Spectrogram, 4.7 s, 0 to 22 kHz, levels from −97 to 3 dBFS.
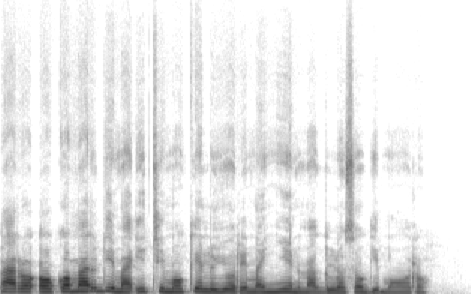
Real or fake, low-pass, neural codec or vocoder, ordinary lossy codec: fake; none; codec, 44.1 kHz, 7.8 kbps, Pupu-Codec; none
